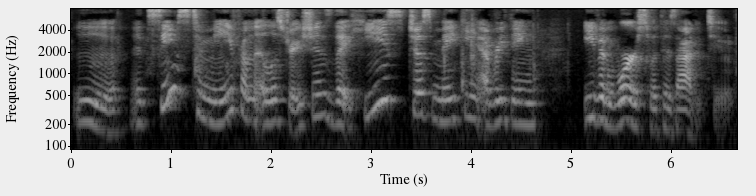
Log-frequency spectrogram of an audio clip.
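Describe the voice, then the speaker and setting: A woman's voice: medium pitch, big pitch swings, normal speed, darkish tone, a little hiss or hum. A woman reading a picture book aloud to children, with dramatic emphasis on key words.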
